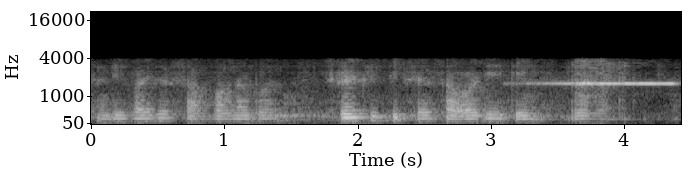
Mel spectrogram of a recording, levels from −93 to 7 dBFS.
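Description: Speech coded throughout with the GSM full-rate codec. The band stops at 4 kHz, and the voice has a buzzy, gravelly texture from the regularly pulsed excitation driving a vocal-tract model, which fits a 13 kbps full-rate stream. From 3.10 s to the end, a loudspeaker feedback squeal appears. A single 1.6 kHz tone swells over a little under a second until it sits around 10 dB above the speech. The microphone is picking up its own loudspeaker, and the loop gain exceeds unity at that frequency.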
